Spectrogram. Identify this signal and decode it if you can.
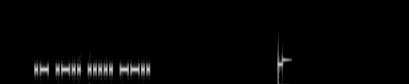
Morse code, heard as a keyed tone, about 42 wpm, 700 Hz. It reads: AL5Z
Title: USA Call Signs - 4x Character Spacing - 45wpm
